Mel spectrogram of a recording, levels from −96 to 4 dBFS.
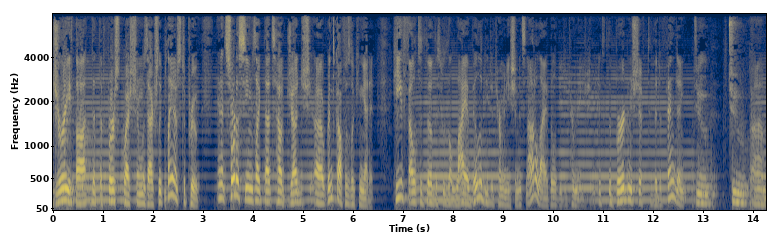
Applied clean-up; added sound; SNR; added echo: neural mask model RNNoise.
